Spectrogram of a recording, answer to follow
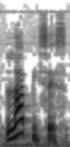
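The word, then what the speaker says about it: lápices: laes Unos laes now you have to remember that ACC that Accent on the a it's a strong a lapes Unos laes and this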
